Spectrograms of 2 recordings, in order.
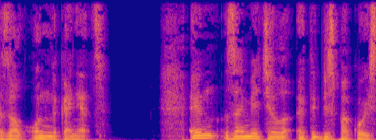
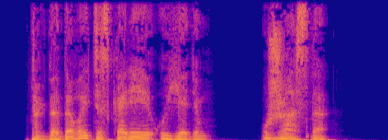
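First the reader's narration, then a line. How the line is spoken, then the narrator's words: Faltering, soft cry. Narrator (Russian): Она запнулась, тихо вскрикнув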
